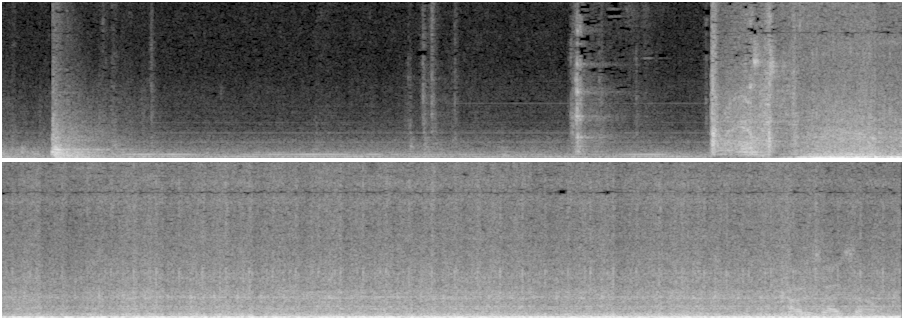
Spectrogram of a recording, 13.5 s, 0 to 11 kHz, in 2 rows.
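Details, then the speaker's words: Chevy 350 V8 just after driver's-side valve lash adjustment with engine running: cranks and catches into steady, even idle with no valvetrain ticking, much quieter than before the adjustment. "bad quiet fairly quiet actually a lot better than you used to"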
